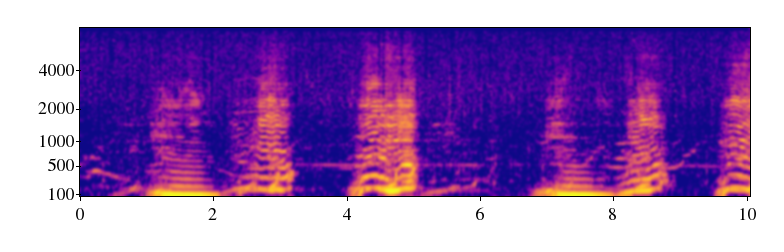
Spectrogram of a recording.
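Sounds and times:
whale moaning: 0.1s - 6.1s, 6.7s - 10.0s.

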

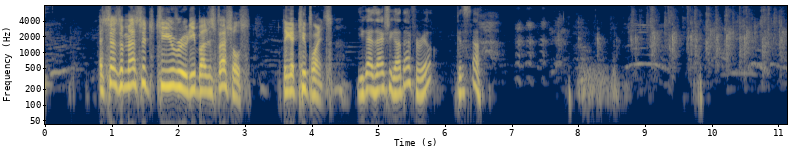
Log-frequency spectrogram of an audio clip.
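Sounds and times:
speech: 0.8s - 6.8s
laughter: 6.7s - 9.2s
audience applause: 7.7s - 11.1s.

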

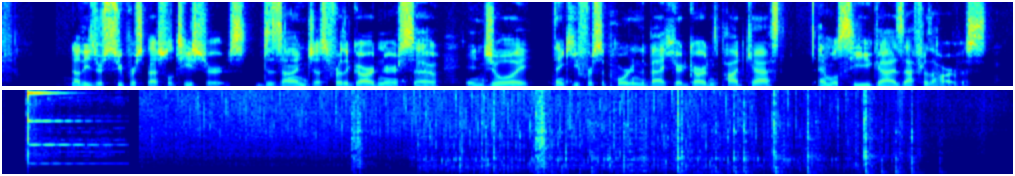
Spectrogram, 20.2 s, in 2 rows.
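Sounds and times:
speech: 0.7s - 9.9s
bright chime-like ding: 10.4s - 11.4s
cabbage frying and sizzling in a pan: 11.5s - 19.0s.

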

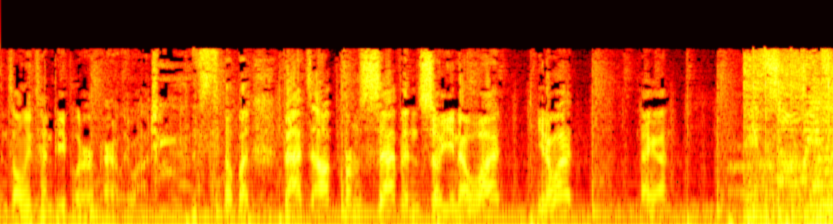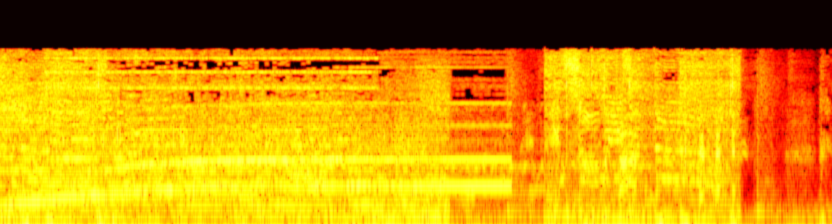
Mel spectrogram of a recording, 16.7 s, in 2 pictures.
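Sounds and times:
speech: 0.0s - 6.8s, 7.4s - 9.3s
laughter: 1.5s - 2.6s, 13.5s - 16.0s
tornado siren sound effect: 7.6s - 13.9s.

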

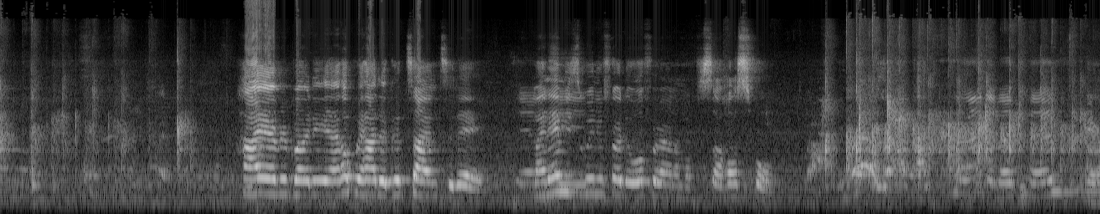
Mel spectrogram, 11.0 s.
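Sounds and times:
audience applause: 0.0s - 2.0s, 8.2s - 10.9s
speech: 2.4s - 10.9s.

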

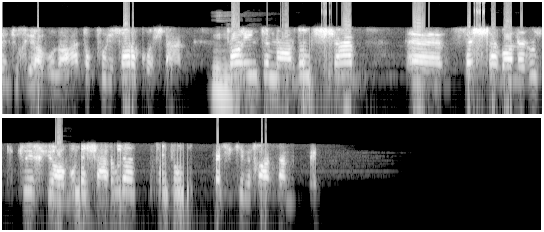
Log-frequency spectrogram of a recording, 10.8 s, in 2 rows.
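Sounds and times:
speech: 0.0s - 8.7s
garbled burst of voice on a breaking phone line: 2.1s - 2.6s.

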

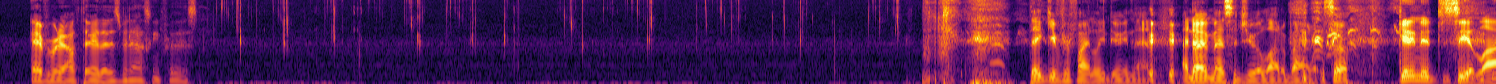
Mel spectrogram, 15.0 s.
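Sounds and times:
speech: 0.3s - 2.2s, 10.3s - 14.9s
chewing while eating pho: 2.0s - 9.4s
laughter: 12.9s - 14.0s.

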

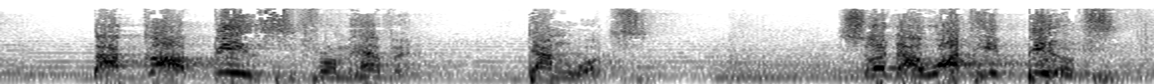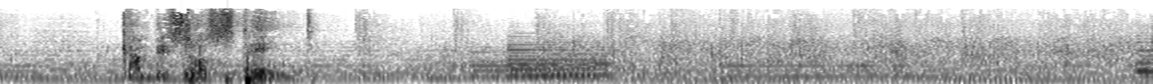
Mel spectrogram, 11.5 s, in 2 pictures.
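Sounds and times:
speech: 0.5s - 5.8s, 6.4s - 7.4s
audience clapping: 5.4s - 11.5s.

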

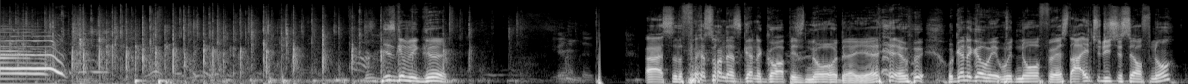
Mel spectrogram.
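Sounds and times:
audience round of applause: 0.0s - 4.8s
speech: 3.8s - 4.6s, 6.4s - 11.8s.

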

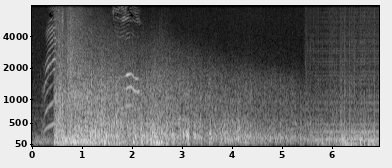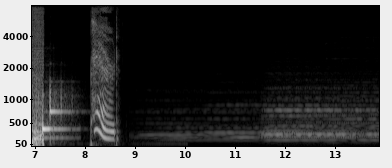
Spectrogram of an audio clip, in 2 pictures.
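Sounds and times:
thunder: 0.1s - 7.1s.

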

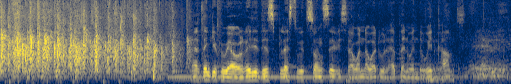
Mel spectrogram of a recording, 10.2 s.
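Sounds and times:
round of applause: 0.0s - 4.2s
speech: 3.9s - 9.8s.

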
